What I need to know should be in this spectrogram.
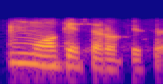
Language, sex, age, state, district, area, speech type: Tamil, male, 18-30, Tamil Nadu, Madurai, rural, conversation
